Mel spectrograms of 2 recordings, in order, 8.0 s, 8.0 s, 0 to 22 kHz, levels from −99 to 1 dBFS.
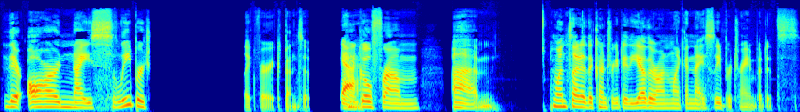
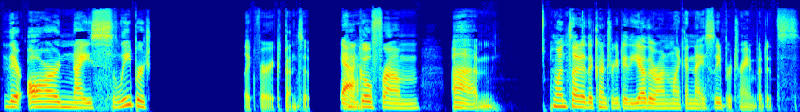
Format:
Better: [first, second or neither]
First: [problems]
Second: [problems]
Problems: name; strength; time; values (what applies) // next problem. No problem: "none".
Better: neither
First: audio cutting out; at 1.5 s for 1 s and at 3 s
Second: audio cutting out; at 1.5 s for 1 s and at 3 s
